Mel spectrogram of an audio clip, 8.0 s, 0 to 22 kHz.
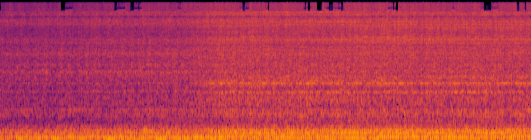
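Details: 1971 Honda CB750 K1 original survivor, about 18,000 miles, after carburetor synchronizing and clutch work. The four-cylinder fires up and holds a steady, even idle with no misses, and it started without choke. Runs healthy.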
